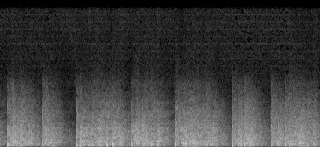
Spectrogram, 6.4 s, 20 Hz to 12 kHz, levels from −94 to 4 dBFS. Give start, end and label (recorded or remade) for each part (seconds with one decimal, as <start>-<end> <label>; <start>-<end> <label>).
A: 0.0-0.5 remade; 0.5-1.0 recorded; 1.0-4.4 remade; 4.4-5.8 recorded; 5.8-6.4 remade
